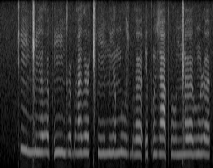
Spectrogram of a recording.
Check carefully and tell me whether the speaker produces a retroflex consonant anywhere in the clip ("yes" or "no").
no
